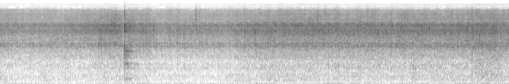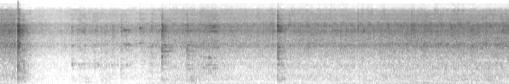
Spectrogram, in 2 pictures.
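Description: Vegetable fried rice with potatoes sizzles steadily in a hot pan, with a broad frying hiss and occasional scrapes and clinks of stirring, briefly dipping as the food is turned.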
